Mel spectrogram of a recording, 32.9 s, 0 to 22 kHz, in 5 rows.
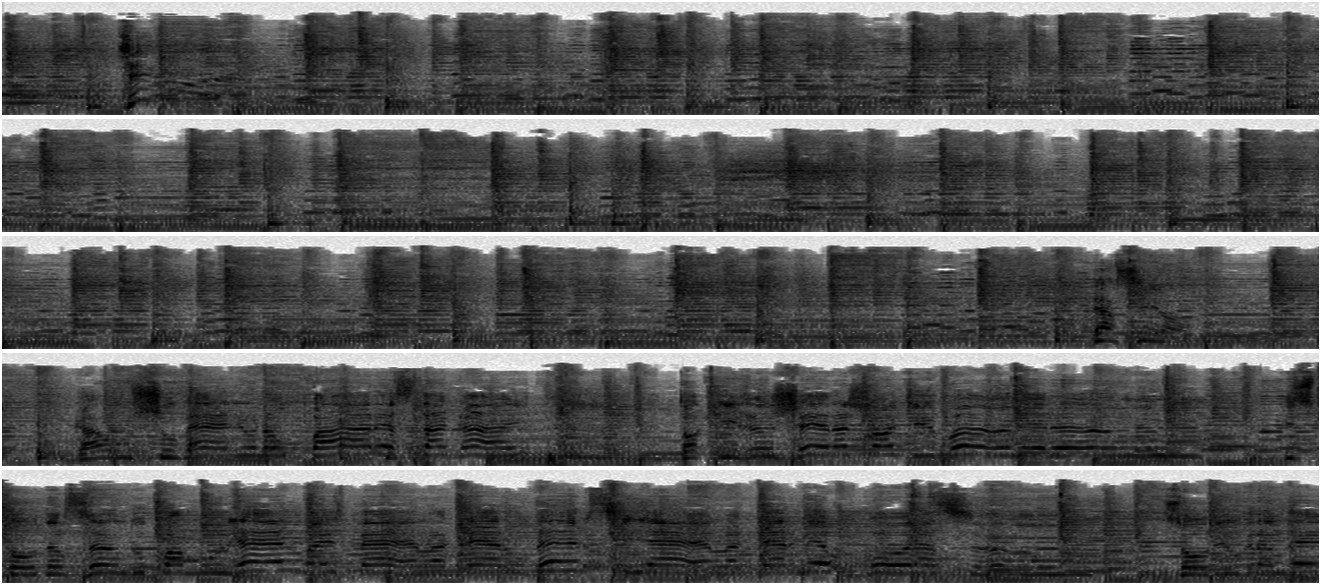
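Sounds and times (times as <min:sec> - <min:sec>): acoustic guitar: 0:00.0 - 0:32.9
drum kit beat: 0:00.0 - 0:32.9
electric bass: 0:00.0 - 0:32.9
piano accordion: 0:00.0 - 0:32.9.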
